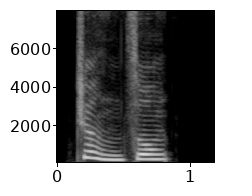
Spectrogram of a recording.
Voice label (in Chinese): "正宗", Chinese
